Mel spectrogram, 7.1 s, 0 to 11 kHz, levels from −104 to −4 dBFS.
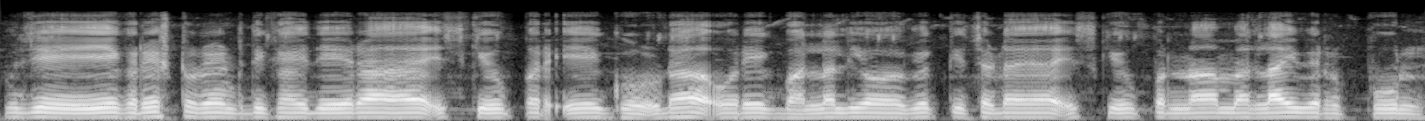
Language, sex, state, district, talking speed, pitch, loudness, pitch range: Hindi, male, Rajasthan, Bikaner, 210 wpm, 120 Hz, -16 LUFS, 115-120 Hz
